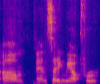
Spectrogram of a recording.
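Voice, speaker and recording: A woman's voice: low voice, completely flat delivery, unhurried. A woman, telling her own story conversationally as an interview guest on a video call. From Austria. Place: indoor room, video call. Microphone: wireless earbuds on video call.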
